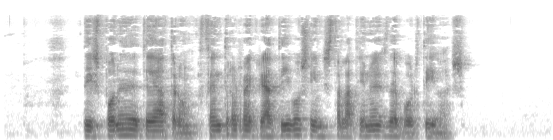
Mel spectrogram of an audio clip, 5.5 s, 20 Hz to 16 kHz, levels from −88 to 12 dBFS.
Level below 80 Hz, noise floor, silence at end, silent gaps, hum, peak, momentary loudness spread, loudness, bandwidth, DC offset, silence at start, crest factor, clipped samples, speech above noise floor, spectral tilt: -58 dBFS; -77 dBFS; 0.9 s; none; none; -6 dBFS; 7 LU; -29 LUFS; 11.5 kHz; under 0.1%; 0.55 s; 24 dB; under 0.1%; 48 dB; -4 dB/octave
